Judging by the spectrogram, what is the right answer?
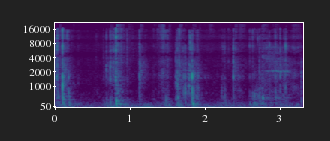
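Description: Tarot cards being drawn and handled during a reading, giving a run of close, quiet crinkles, riffles and slaps in irregular bursts, with no voices.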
